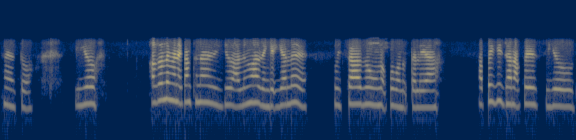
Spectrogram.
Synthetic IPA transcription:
hɛ̃t̪ɔ | ijɔ | aɾɔlɛmɛnɛʔkamt̪ʰanaijɔalɛmaɾɛŋɡɛʔ̚ɡɛjalɛ | pujsad̪ɔunɔʔkɔbɔnuʔt̪alɛja | apɛɡid͡ʒʱanaʔpɛsijɔ

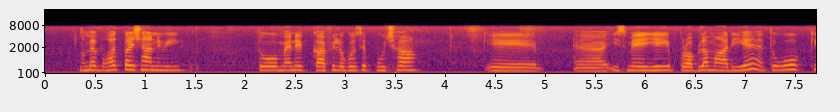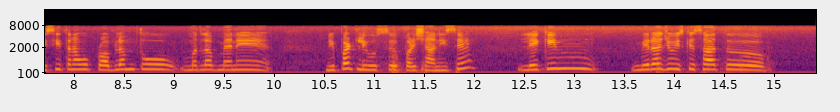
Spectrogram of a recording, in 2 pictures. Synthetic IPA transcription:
ɐmẽbɐɦːɔt̪̚pɐɾeːʃaːnɦʊi | t̪oːmɛ̃ːnekaːfiloːɡõsepuːt͡ʃʰa | ke | ɪsmẽjepɾɔːbləmaːɾəiɦɛt̪oʋokɪsit̪ɐɾaʋopɾɔːbləmt̪omɐt̪ləbmɛ̃ːne | nɪpəʈliʊspɐɾeːʃaːnise | leːkɪn | meːɾad͡ʒoːɪskesaːt̪ʰ

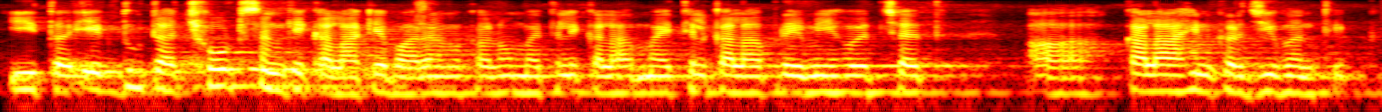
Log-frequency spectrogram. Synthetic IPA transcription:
it̪ɔʔek̚d̪uʈat͡ʃʰoʈsənkekəlakebaɾemekəɦlɦũmɛt̪ʰilkəlamɛjt̪ʰilkəlapɾemiɦojt̪̚t͡ʃʰət̪ʰ | akəlaɦinkəɾd͡ʒibənt̪ʰik

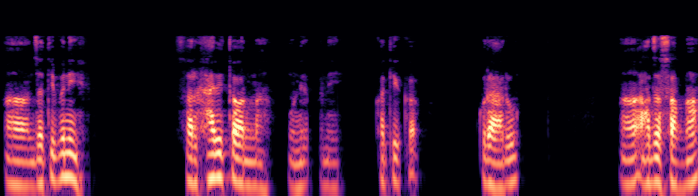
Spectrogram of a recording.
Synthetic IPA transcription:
d͡zʌt̪ipʌni | sʌrkʰaɾit̪ʌrmaɦunepʌni | kʌt̪ik | kuɾaɦʌɾu | a̰d͡zʌsʌɡmʌ

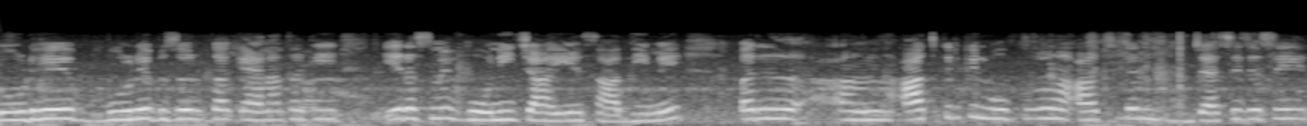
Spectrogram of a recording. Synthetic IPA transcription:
uːɽebuːɽ̤ebʊzʊɾɡkakɛːɦnat̪ʰakijeɾɐsmẽɦoːnit͡ʃaːɦiẽsaːd̪ʱimẽ | pɐɾ | aːd͡ʒkəlkeloːɡaːd͡ʒkəld͡ʒɛːsed͡ʒɛːse

